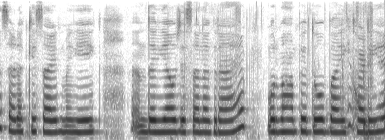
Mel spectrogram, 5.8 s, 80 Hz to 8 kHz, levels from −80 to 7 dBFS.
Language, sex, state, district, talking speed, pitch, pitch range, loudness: Hindi, female, Uttar Pradesh, Lalitpur, 185 wpm, 250 Hz, 245-255 Hz, -14 LUFS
